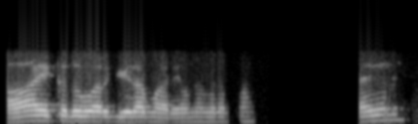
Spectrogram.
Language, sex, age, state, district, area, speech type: Punjabi, male, 18-30, Punjab, Fatehgarh Sahib, rural, conversation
